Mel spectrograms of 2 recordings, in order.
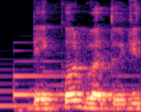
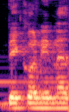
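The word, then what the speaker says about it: DECO*27: Sama biasanya aku dengerin Aiko Toba lagi dari Deko ini 27 itu bacanya Nina ya guys ya. Deko 27 itu bacanya Nina itu Aiko Toba 1 sampai sekarang itu Aiko Toba ya ada empat Dekonina tuh ya komposer musik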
